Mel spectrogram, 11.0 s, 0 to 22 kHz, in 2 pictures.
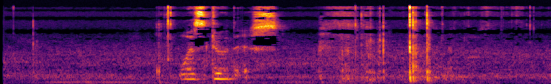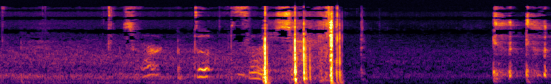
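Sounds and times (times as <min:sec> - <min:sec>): marker and paper rustling: 0:03.2 - 0:05.4, 0:07.9 - 0:09.0.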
